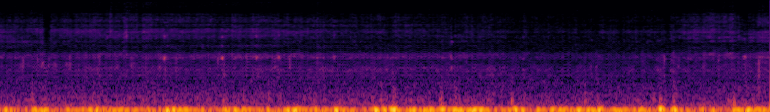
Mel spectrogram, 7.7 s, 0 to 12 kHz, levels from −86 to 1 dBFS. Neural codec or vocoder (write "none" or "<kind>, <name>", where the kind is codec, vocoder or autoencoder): vocoder, Vocos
